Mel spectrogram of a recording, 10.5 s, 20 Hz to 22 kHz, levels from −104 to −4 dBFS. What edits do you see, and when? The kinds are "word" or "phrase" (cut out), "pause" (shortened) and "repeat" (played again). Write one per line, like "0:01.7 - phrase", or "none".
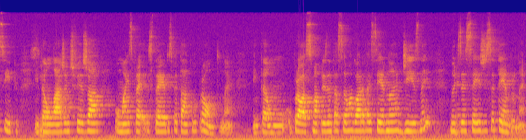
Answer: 0:09.1 - word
